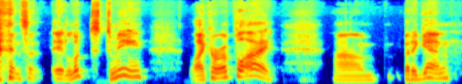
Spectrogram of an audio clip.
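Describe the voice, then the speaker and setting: A man chatting casually as a podcast guest, telling anecdotes in an animated manner over a close mic. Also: high voice, a little slow, no room sound.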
